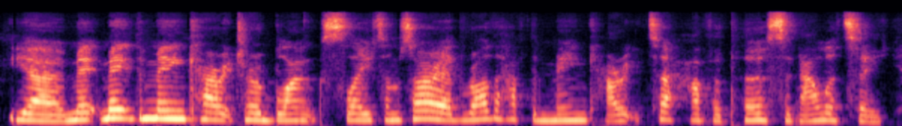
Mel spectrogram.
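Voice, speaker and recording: A woman's voice: mid-range voice, steady tone, normal speed. Twenty-something woman streamer, rambles on, laughs a lot, casual chat. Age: 20s.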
